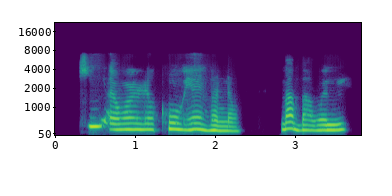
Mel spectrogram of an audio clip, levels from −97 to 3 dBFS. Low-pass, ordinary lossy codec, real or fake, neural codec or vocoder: 7.2 kHz; none; fake; codec, 16 kHz, 1 kbps, X-Codec, HuBERT features, trained on general audio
